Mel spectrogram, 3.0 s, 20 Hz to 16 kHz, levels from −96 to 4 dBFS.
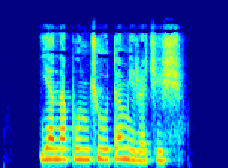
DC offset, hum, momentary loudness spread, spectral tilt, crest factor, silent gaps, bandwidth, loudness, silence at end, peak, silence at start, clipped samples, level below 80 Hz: under 0.1%; none; 6 LU; -3 dB/octave; 20 dB; none; 9.4 kHz; -23 LUFS; 0.65 s; -6 dBFS; 0.55 s; under 0.1%; -72 dBFS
